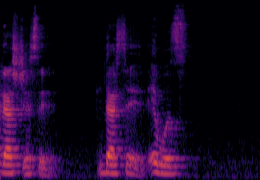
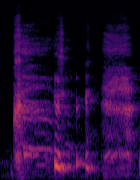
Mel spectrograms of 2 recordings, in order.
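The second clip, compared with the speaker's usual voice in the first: high unvoiced laugh; quick airy giggle; breathy laugh; 11 semitones higher than usual. Real, not acted. Laugh at vanished arm.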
